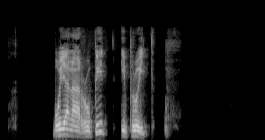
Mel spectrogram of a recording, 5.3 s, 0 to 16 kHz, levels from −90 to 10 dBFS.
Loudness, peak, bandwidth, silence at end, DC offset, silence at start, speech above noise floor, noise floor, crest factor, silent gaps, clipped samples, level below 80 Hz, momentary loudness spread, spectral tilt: -18 LUFS; -4 dBFS; 7.8 kHz; 1.95 s; under 0.1%; 1.05 s; over 73 dB; under -90 dBFS; 18 dB; 2.19-2.23 s, 2.32-2.40 s, 3.12-3.27 s; under 0.1%; -68 dBFS; 11 LU; -4.5 dB/octave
